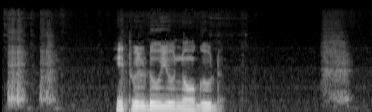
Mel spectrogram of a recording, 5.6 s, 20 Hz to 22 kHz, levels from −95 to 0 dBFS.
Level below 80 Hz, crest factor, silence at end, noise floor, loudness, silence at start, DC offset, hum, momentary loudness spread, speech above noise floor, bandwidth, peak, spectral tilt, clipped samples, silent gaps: -60 dBFS; 18 dB; 0.35 s; -68 dBFS; -18 LUFS; 0.1 s; under 0.1%; none; 25 LU; 51 dB; 5.2 kHz; -4 dBFS; -9.5 dB/octave; under 0.1%; none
